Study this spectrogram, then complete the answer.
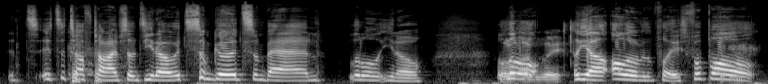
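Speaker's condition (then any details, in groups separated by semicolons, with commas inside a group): No condition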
